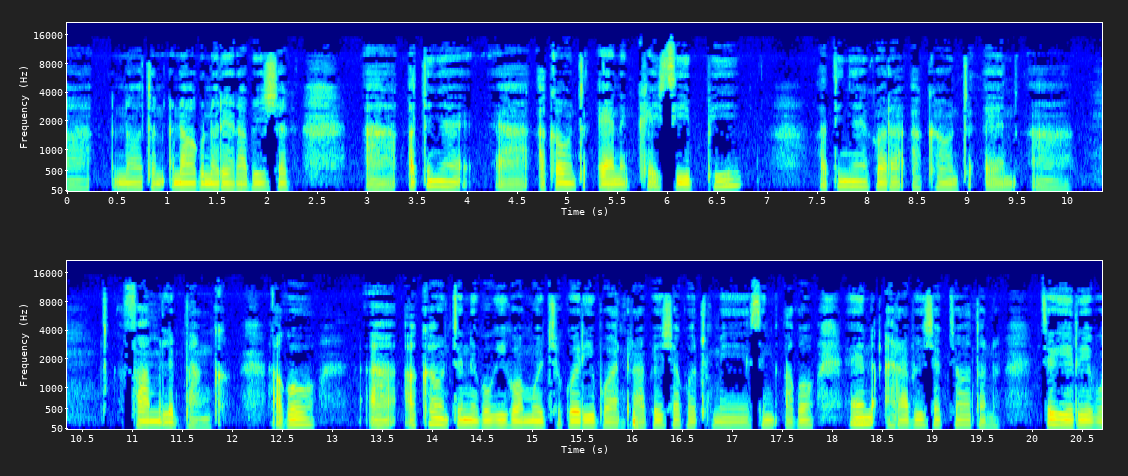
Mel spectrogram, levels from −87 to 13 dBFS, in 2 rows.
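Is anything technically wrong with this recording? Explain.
Yes. Throughout the speech there is plainly audible MP3 compression damage. With bits this scarce, which fits about 40 kbps, the encoder likely cut all content above 15.3 kHz and dropped weak frequency lines frame by frame. The sound turns watery and swirly, s sounds chirp metallically, and a spectrogram shows a flat ceiling at 15.3 kHz with flickering holes below it.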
